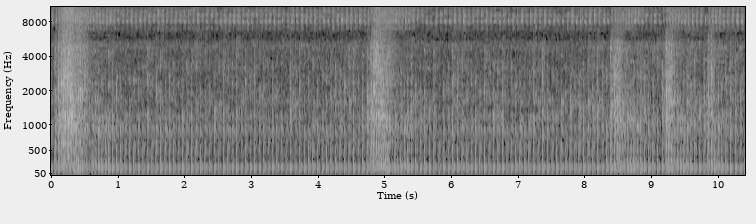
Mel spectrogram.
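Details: 2008 Kawasaki KFX450R sport quad, sat unused and would not start, running on its original fuel injector: fast, even single-cylinder thumping with loud exhaust bark, no misses or knocks; exhaust baffle possibly taken apart. Normal idle.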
